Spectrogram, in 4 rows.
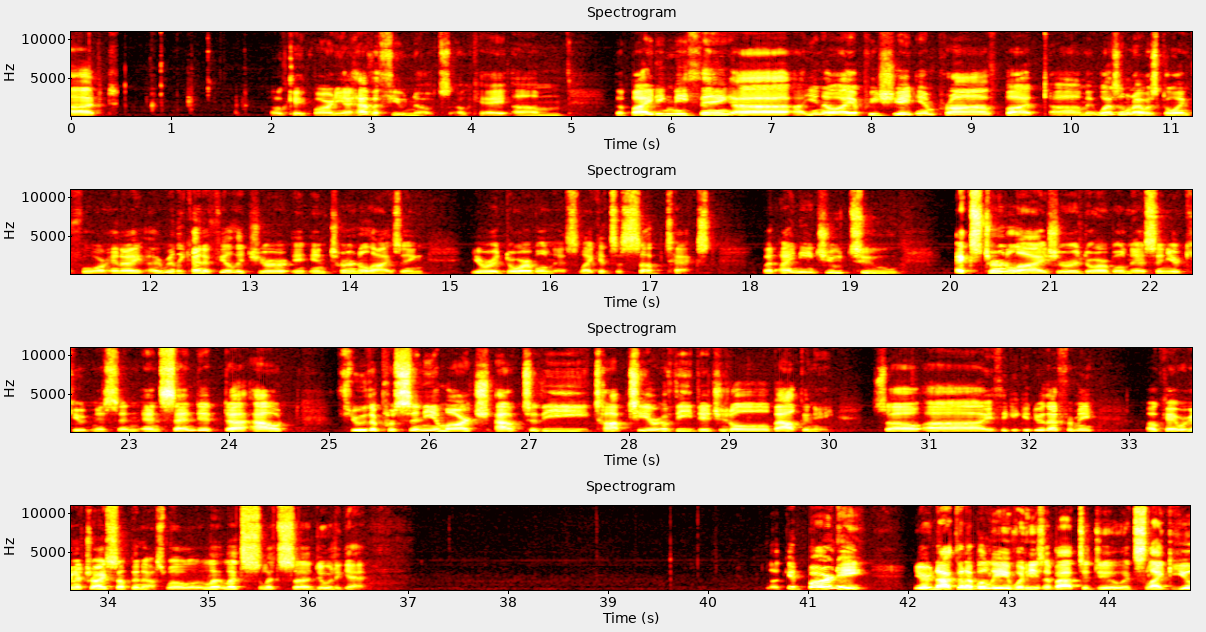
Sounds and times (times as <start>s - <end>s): Speech: 0.0s - 0.4s, 2.0s - 19.5s, 20.1s - 36.6s, 40.6s - 44.8s.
